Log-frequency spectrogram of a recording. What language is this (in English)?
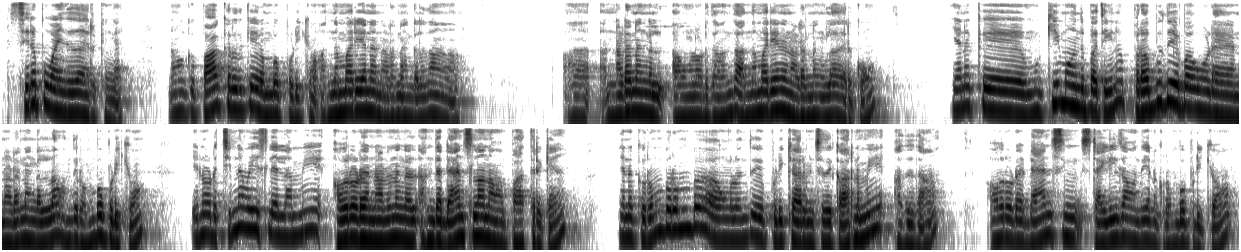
Tamil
